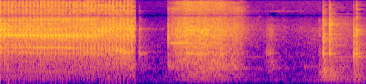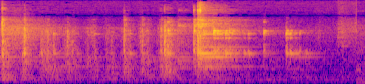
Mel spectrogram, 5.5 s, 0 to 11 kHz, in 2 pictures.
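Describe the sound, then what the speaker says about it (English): A ratchet wrench with a 15 mm box end working on strut bolts of a 2021 Ford Bronco during a lift kit install, a clicking ratcheting burst up close followed by irregular metallic clicks and taps, no talking. "So we're gonna use a 15 millimeter box end wrench here, ratchet wrench."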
